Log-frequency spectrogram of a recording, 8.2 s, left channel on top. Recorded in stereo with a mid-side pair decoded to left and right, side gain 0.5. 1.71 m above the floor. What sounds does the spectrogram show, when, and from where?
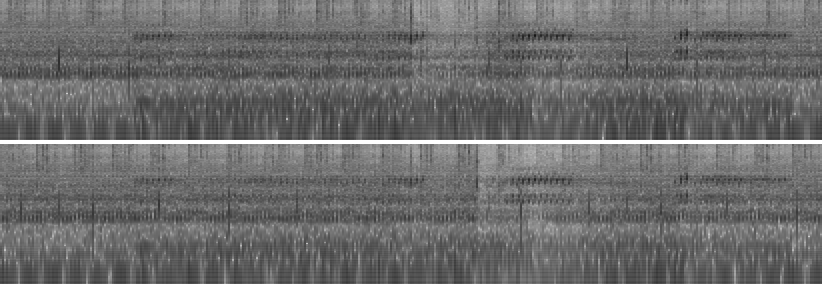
1.4 s a bird: 25° left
